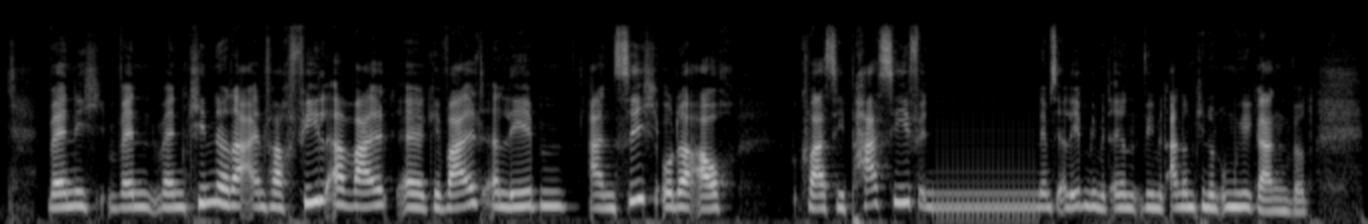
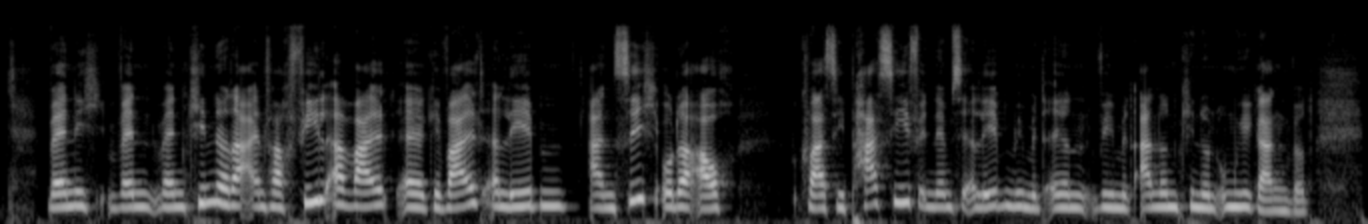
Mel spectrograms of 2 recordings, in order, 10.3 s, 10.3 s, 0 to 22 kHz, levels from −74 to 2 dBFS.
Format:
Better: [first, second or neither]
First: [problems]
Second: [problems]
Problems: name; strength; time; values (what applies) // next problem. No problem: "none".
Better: second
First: audio freezing; at 7 s for 1 s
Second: none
